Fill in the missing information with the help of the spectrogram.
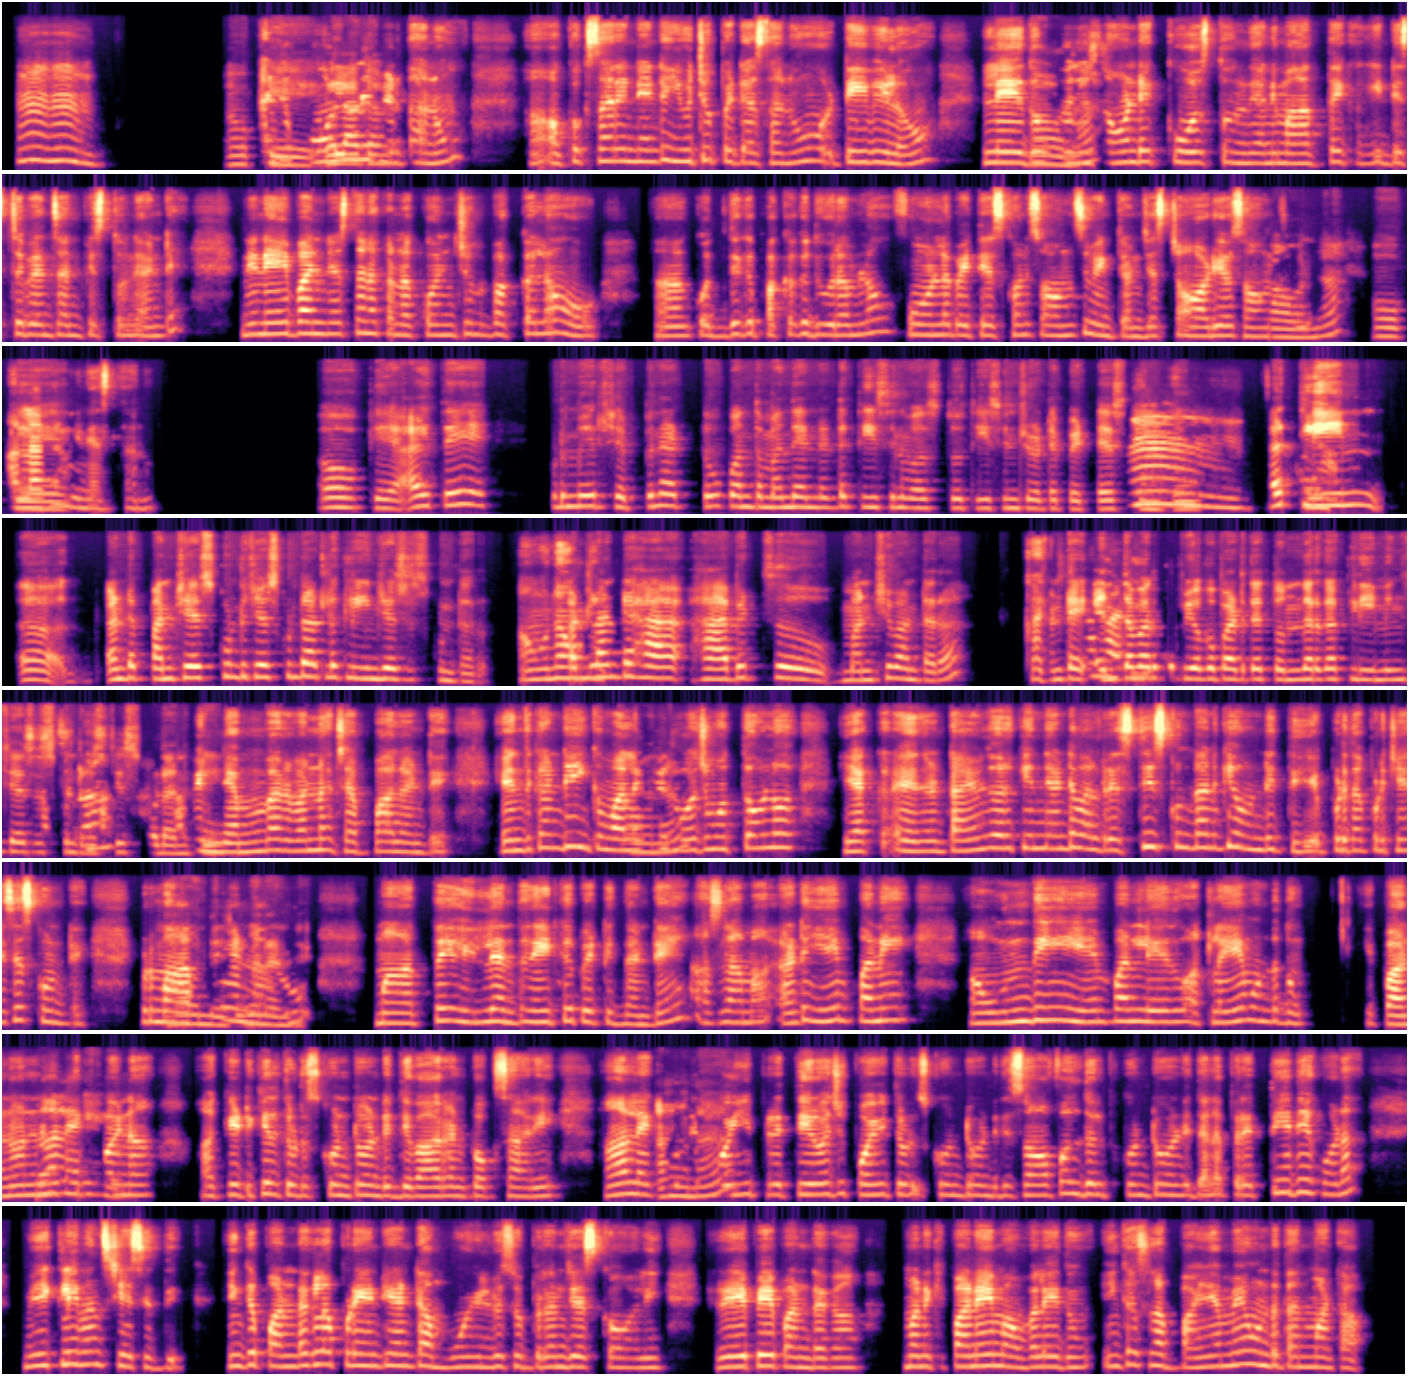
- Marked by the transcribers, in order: in English: "యూట్యూబ్"; other background noise; in English: "డిస్టర్బెన్స్"; in English: "సాంగ్స్"; in English: "జస్ట్ ఆడియో సాంగ్స్"; in English: "క్లీన్"; in English: "క్లీన్"; in English: "క్లీనింగ్"; in English: "రెస్ట్"; in English: "నంబర్ 1"; in English: "రెస్ట్"; in English: "నీట్‌గా"; in English: "వీక్లీ వన్స్"
- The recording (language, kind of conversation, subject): Telugu, podcast, 10 నిమిషాల్లో రోజూ ఇల్లు సర్దేసేందుకు మీ చిట్కా ఏమిటి?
